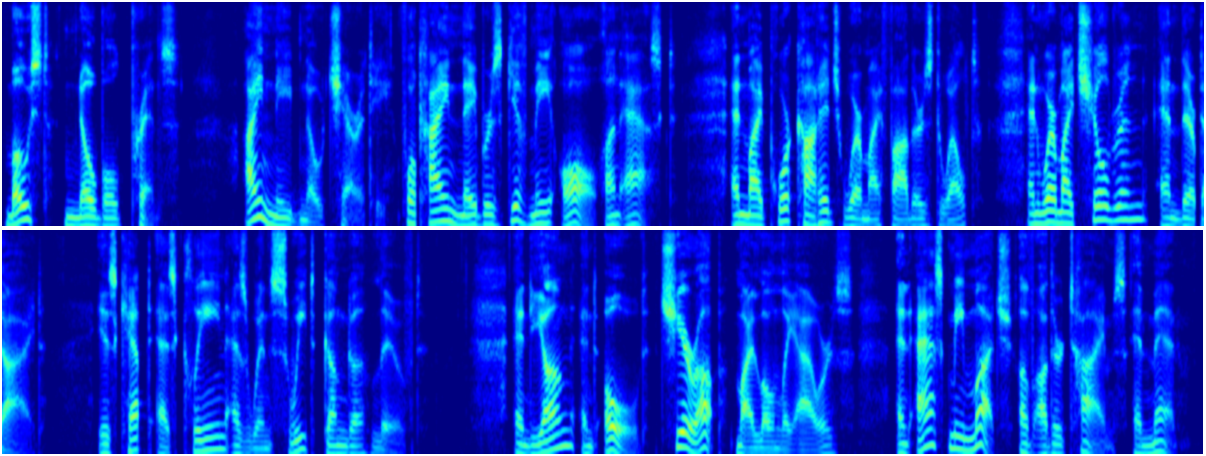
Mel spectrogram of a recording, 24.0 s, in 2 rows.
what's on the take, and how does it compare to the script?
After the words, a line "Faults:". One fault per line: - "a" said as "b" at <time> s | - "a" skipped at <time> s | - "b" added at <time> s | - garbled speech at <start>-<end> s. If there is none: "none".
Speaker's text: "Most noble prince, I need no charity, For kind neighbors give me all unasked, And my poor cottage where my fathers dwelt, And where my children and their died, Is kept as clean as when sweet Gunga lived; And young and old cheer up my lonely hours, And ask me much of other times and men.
"Most noble prince, I need no charity, For kind neighbors give me all unasked, And my poor cottage where my fathers dwelt, And where my children and their died, Is kept as clean as when sweet Gunga lived; And young and old cheer up my lonely hours, And ask me much of other times and men.
Faults:
none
